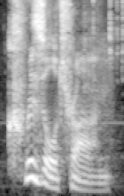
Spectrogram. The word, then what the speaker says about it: Crizltron: Crizzletron.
